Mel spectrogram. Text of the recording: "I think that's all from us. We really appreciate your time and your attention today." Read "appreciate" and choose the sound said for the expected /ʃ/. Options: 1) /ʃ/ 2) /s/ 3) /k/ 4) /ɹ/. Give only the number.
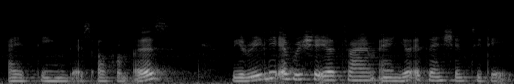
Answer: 1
